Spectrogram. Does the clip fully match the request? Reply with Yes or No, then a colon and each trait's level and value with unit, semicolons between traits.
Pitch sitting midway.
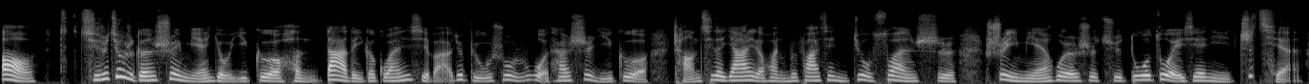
Yes: medium, 170 Hz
